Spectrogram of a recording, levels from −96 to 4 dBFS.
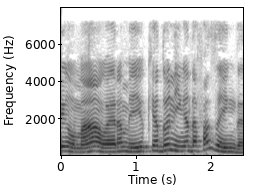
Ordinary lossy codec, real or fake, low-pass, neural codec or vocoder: MP3, 64 kbps; real; 7.2 kHz; none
